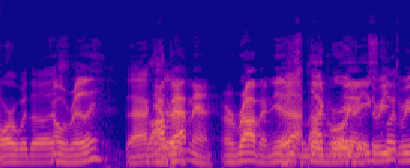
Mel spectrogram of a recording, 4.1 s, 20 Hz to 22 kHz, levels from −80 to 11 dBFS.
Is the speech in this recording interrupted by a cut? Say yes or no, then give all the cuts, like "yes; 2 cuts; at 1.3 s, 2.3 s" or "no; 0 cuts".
yes; 1 cut; at 3.0 s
